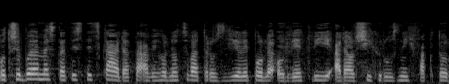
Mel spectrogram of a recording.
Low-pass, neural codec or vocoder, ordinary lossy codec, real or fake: 7.2 kHz; vocoder, 44.1 kHz, 128 mel bands, Pupu-Vocoder; none; fake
